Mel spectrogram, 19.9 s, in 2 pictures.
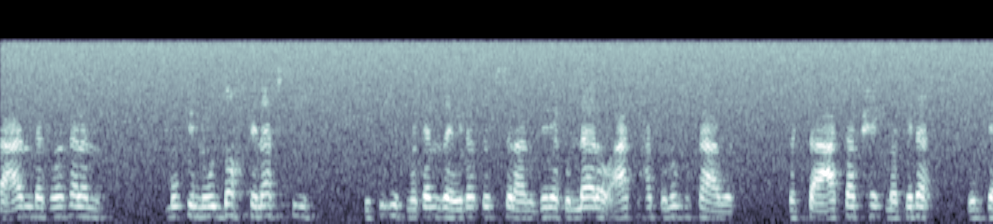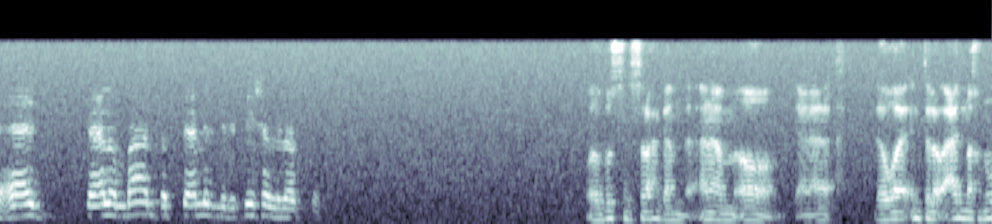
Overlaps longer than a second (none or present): none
